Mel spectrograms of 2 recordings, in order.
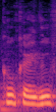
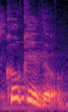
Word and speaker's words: Cookidoo: I've been saying Cookidoo forever and I've been corrected recently. Me and a lot of my friends, we have all been corrected. It's Cookidoo. Okay, so I'll start saying it right.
